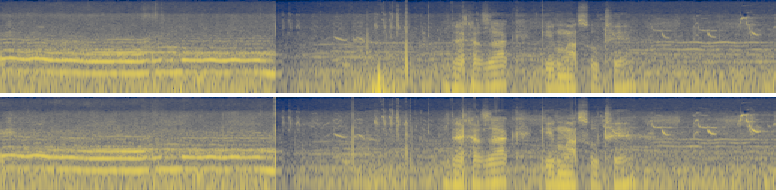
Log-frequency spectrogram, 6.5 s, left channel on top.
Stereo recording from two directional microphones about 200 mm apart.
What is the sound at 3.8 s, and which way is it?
Speech, 5° left (ahead or behind).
